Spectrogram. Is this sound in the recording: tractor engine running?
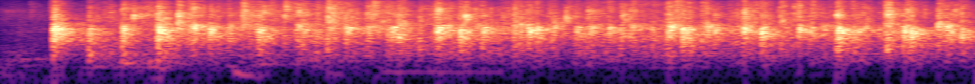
no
